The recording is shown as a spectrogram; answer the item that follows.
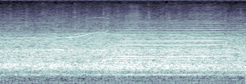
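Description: Football stadium crowd, a steady din of many voices.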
